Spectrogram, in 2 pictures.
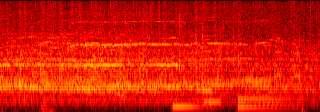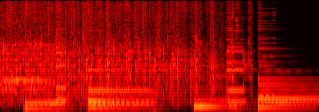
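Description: A studio audience in RTL's grand studio claps and cheers in a steady, dense burst to welcome a new guest while low musical notes begin to play beneath it. The applause thins out as the music takes over.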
